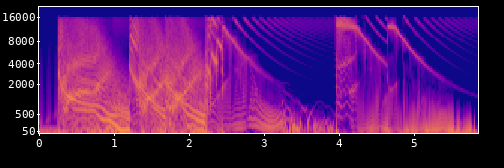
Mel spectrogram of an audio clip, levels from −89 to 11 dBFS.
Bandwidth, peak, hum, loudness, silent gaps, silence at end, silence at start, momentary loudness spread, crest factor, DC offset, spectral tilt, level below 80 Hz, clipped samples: 17 kHz; -14 dBFS; none; -25 LUFS; none; 0 s; 0 s; 14 LU; 12 dB; under 0.1%; -3 dB/octave; -36 dBFS; under 0.1%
